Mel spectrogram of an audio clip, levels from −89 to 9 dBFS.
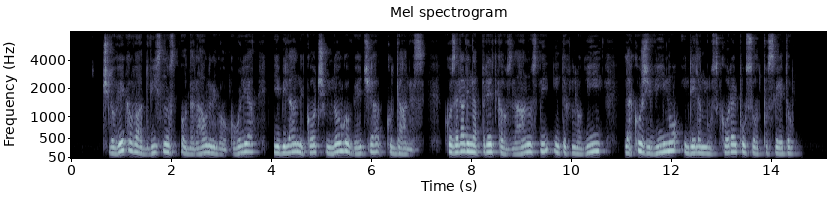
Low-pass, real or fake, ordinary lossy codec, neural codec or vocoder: none; real; none; none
